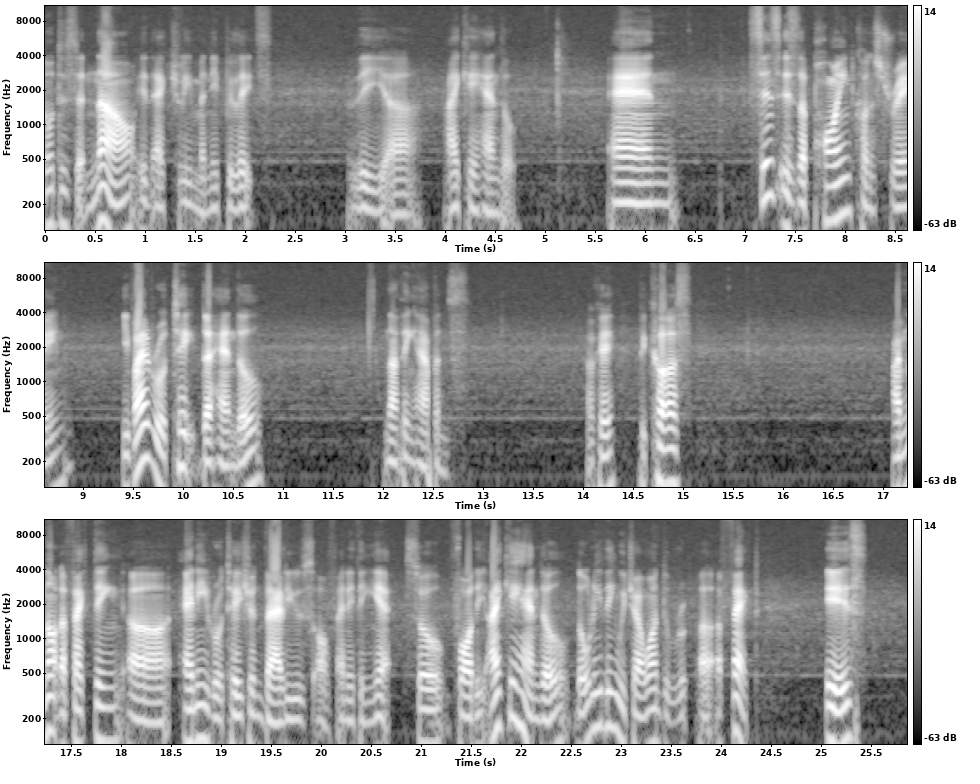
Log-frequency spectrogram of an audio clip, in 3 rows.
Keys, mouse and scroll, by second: 7.1 z, 8.8 e, 9.8-15.7 drag, 15.7 z, 16.1-21.7 scroll up 1.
